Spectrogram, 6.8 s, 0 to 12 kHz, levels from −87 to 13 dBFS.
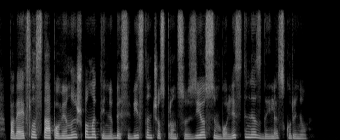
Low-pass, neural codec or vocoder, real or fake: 10.8 kHz; autoencoder, 48 kHz, 32 numbers a frame, DAC-VAE, trained on Japanese speech; fake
